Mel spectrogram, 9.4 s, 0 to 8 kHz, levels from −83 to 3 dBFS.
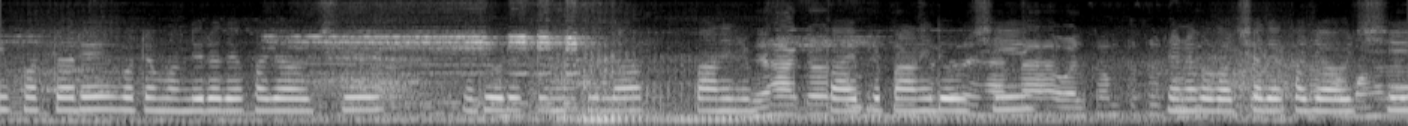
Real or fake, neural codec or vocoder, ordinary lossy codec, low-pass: real; none; none; none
